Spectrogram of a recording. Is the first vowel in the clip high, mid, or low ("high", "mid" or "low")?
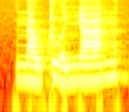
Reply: low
